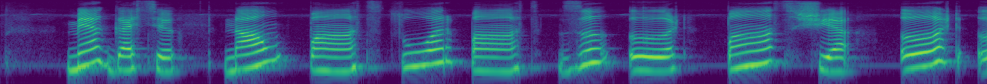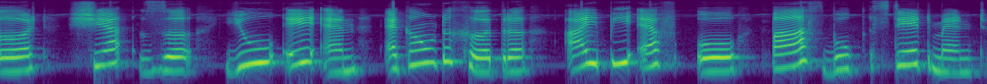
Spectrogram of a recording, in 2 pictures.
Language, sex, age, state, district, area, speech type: Kashmiri, female, 18-30, Jammu and Kashmir, Bandipora, rural, read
